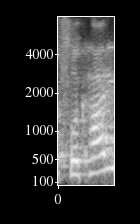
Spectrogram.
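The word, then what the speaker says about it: flokati: is it's like to die um okay so flucati is spelled f-l-o-k-a-t-i and let me show you what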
